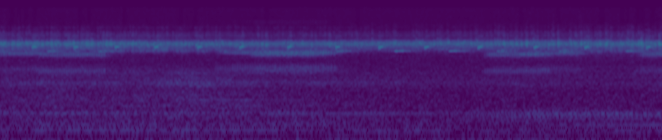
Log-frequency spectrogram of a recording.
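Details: North Carolina swamp at night, tree frogs calling in a thick chorus: a constant high ringing hum with repeated lower trills in bursts of about two to three seconds, separated by short gaps, crickets also present.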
